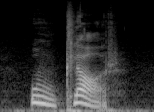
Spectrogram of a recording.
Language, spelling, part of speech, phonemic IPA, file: Swedish, oklar, adjective, /ˈuːklɑːr/, Sv-oklar.ogg
- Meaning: 1. unclear (hard to see, blurred, or the like) 2. unclear, uncertain, vague, blurred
